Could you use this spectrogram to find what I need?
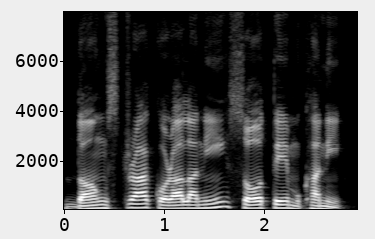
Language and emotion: Assamese, neutral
